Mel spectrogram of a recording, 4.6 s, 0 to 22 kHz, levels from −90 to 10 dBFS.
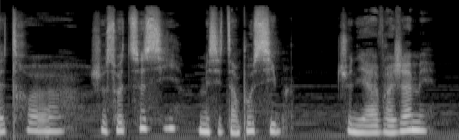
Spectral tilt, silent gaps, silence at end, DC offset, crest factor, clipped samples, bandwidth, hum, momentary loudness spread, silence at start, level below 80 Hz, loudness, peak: -3.5 dB/octave; none; 0.3 s; under 0.1%; 20 dB; under 0.1%; 18 kHz; none; 14 LU; 0 s; -62 dBFS; -21 LUFS; -4 dBFS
